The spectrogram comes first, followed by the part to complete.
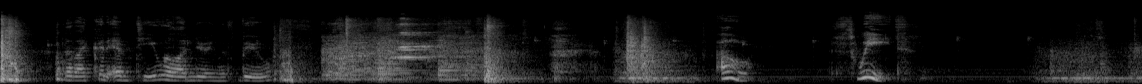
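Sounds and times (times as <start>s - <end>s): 
faint hum: 0.0s - 11.4s
speech: 0.7s - 4.8s
squeaky rattling dishwasher racks rolling out: 3.2s - 5.4s, 6.2s - 7.0s, 10.4s - 11.4s
dishwasher door dropping open: 4.3s - 5.2s.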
